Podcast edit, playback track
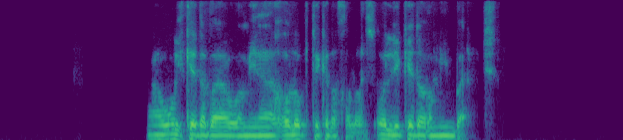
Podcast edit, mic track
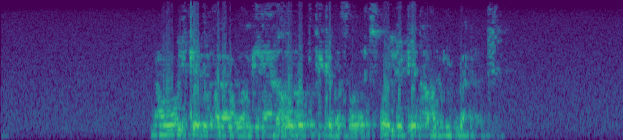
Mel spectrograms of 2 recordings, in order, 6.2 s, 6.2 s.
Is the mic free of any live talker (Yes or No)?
Yes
